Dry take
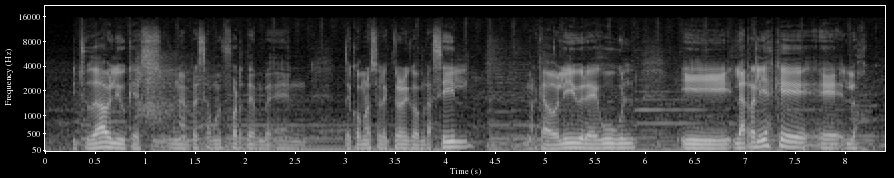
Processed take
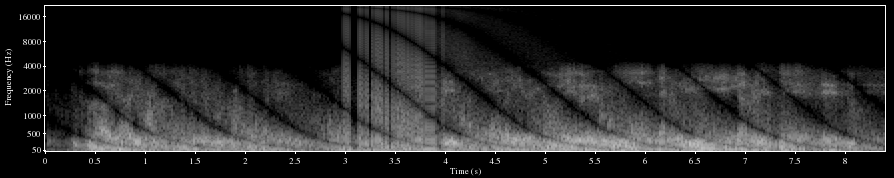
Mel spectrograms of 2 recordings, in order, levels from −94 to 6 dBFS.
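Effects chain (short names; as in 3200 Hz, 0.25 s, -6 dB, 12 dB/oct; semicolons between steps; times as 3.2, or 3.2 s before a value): bin magnitudes rounded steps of 15 dB; bell 210 Hz +14 dB 0.68 oct; reverb RT60 0.35 s, pre-delay 42 ms, DRR 10 dB; echoes that change speed 0.317 s, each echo +3 st, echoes 2; LPF 1600 Hz 12 dB/oct; LPC vocoder at 8 kHz whisper; 2.96–3.98 Schmitt trigger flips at -23 dBFS; diffused feedback echo 0.456 s, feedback 53%, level -14 dB; stuck buffer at 3.79, samples 512, times 8; endless phaser -1.3 Hz; gain -7.5 dB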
